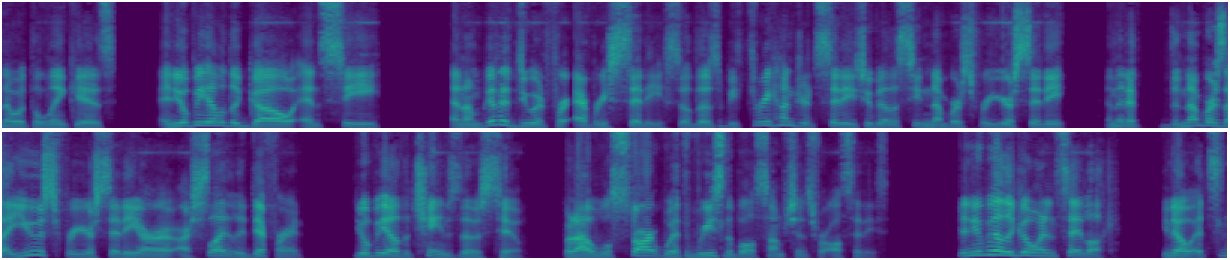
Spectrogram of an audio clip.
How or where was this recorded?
live audience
